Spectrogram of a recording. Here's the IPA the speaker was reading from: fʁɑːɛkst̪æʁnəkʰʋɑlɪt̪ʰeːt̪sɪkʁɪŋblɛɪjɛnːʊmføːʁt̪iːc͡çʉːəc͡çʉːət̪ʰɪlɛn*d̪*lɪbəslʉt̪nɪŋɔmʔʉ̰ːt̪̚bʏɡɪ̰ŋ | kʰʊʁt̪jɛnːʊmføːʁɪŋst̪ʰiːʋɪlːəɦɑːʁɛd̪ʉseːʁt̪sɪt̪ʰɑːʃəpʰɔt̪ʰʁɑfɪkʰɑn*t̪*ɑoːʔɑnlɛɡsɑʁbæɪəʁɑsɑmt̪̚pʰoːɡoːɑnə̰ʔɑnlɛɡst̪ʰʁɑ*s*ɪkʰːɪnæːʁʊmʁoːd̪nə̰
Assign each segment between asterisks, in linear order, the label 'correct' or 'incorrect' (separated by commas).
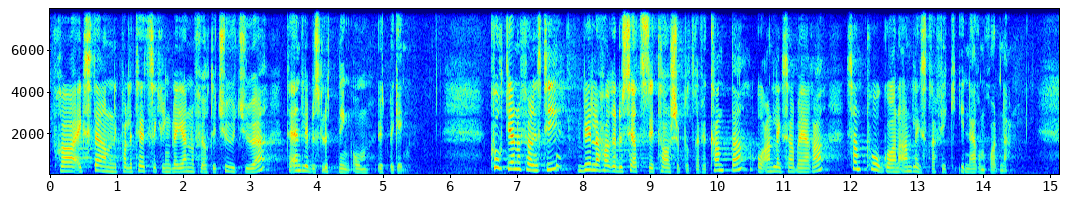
correct, correct, incorrect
